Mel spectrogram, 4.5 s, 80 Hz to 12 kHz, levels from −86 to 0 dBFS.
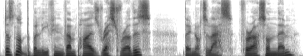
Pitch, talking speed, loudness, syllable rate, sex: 115 Hz, 185 wpm, -17 LUFS, 5.5 syllables/s, male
